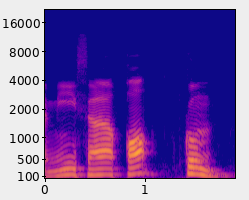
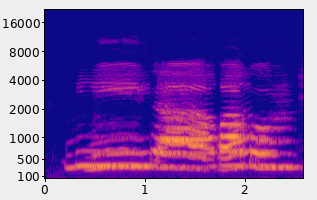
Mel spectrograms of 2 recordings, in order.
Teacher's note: اور قاف موٹا پڑھا جائے گا، اور اس کے بعد باریک کاف بھی ہے میثاقکم. تو ان دونوں کا خیال رکھنا ہے، آپس میں ان دونوں کو مکس نہیں کرنا.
